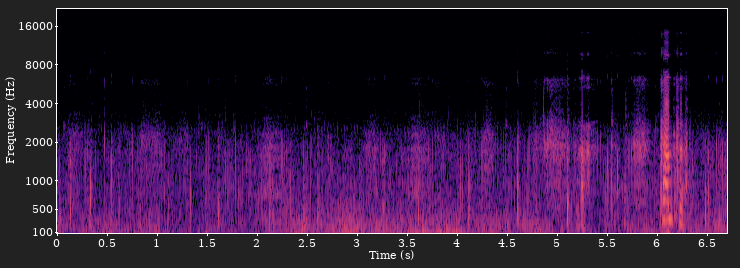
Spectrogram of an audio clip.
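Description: A horse's hooves thud on a grassy path at a steady walk.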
